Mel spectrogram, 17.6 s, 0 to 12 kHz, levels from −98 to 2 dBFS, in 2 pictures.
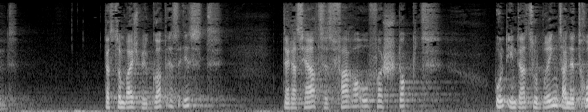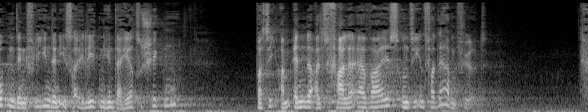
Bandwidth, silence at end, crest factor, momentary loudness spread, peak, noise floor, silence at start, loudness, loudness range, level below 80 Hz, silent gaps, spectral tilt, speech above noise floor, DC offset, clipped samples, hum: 11.5 kHz; 0 s; 24 dB; 14 LU; -2 dBFS; -54 dBFS; 0 s; -24 LUFS; 5 LU; -50 dBFS; none; -5 dB/octave; 30 dB; under 0.1%; under 0.1%; 50 Hz at -50 dBFS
